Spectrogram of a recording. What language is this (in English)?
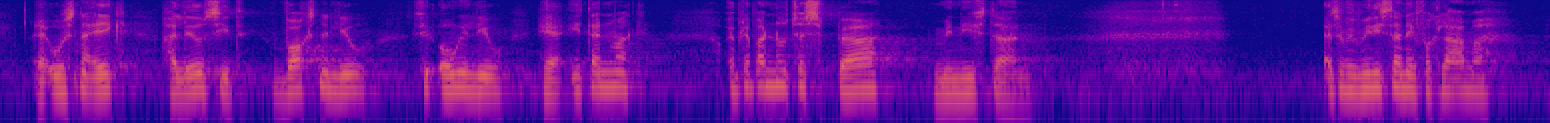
Danish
